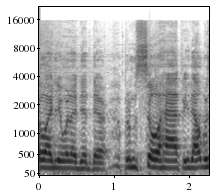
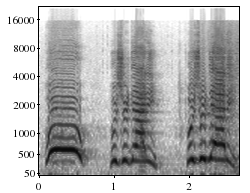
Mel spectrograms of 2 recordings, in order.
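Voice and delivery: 1 excited taunt; 13 semitones higher, 10 dB louder than usual. Real, not acted. Cheering a kill mid-game.

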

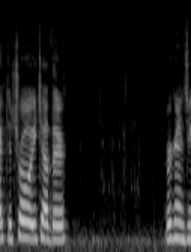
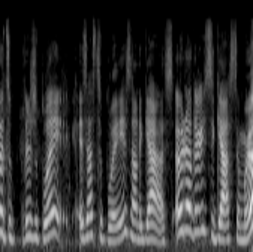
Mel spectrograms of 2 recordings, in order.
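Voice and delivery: ordinary talk

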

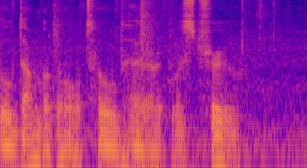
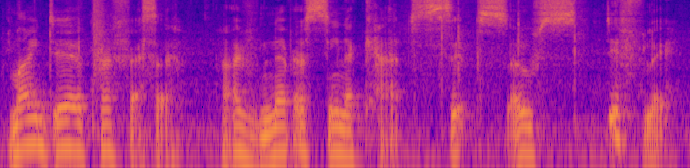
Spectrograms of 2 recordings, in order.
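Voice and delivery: higher, slow, drawn-out character voice; old wizard; 9 semitones higher, slower than usual. Acted. Wizard answers his professor friend about the cat, slow teasing. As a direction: savour each word slowly, teasing gently.

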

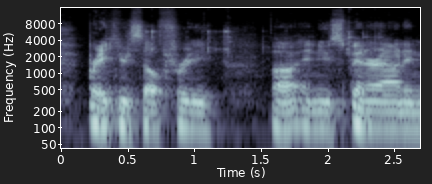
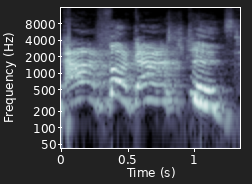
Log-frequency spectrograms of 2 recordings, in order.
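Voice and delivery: much higher and louder panicked yell; screaming; 6 dB louder, slower than usual. Acted. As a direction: yelp it out as your hand burns. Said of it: "you're screaming".

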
